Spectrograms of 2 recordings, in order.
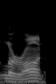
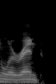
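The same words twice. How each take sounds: First: The name is pronounced with a French accent. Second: The name is pronounced with an English accent. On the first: It matches how the owner says his own name. "when he says his own name" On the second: It is the everyday way of naming the card. "when I'm calling this card by its name"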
